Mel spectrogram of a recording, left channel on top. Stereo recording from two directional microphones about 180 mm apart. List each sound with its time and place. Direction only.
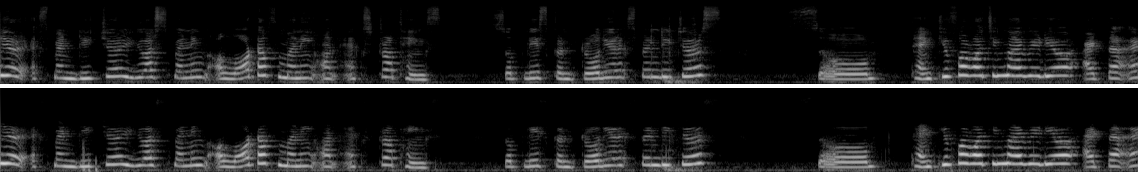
0.0 s a sound: 20° right (ahead or behind)
1.4 s a woman's voice: 20° right (ahead or behind)
8.2 s a woman's voice: 15° right (ahead or behind)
